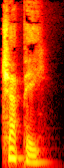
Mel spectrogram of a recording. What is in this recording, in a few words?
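"chappie", British English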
